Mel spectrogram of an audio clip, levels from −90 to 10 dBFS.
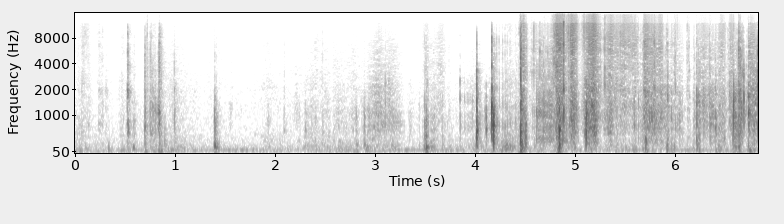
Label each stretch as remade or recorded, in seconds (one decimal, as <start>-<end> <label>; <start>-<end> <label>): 0.0-6.8 recorded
